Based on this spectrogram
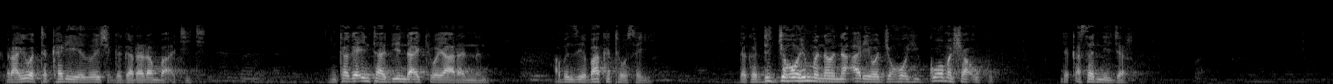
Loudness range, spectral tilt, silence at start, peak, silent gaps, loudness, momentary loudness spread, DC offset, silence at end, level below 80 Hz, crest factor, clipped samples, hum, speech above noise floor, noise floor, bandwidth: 8 LU; -5.5 dB/octave; 0.05 s; -8 dBFS; none; -26 LUFS; 18 LU; under 0.1%; 2 s; -66 dBFS; 20 dB; under 0.1%; none; 37 dB; -63 dBFS; 6.6 kHz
